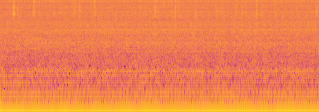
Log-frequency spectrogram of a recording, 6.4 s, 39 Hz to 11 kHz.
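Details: 1979 Porsche 924 after new motor mounts and warm-up regulator work, warm, fuel pressure holding 3.2 vs 3.4 spec: steady even low rumble, unchanging note, no knocks or misses; runs very nicely; normal warm idle.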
